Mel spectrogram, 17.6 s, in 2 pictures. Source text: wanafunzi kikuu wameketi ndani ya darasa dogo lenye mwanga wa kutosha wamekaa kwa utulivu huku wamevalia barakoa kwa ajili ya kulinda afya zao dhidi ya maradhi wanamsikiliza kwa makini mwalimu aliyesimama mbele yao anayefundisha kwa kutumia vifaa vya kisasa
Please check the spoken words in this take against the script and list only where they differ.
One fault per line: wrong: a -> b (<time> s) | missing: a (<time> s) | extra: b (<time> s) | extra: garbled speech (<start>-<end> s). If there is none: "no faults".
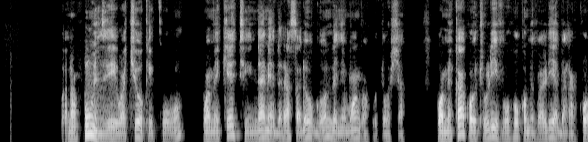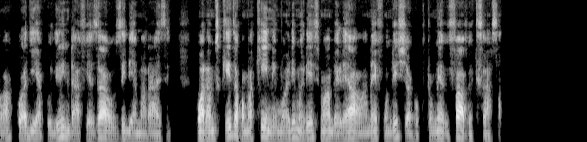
extra: wa chuo (1.7 s)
